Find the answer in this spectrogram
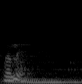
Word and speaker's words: Plymouth: It's Plymouth. Like Plymouth Rock.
